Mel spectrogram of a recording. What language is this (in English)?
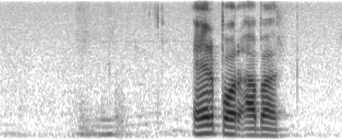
Bangla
